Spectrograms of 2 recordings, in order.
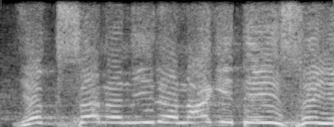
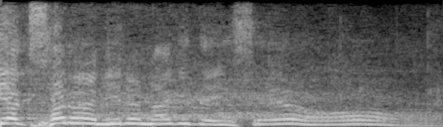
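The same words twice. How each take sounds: First: 역사는 일어나게 돼 있어요 shouted higher and louder; preaching shout. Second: Said in the usual way. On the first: Real, not acted. Preacher proclaiming to the congregation, 역사는 일어나게 돼 있어요 shouted. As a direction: cry out 역사는 일어나게 돼 있어요 at full force.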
